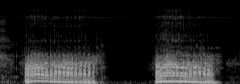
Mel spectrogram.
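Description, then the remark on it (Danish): A person imitates a dachshund growling: two loud, throaty growls, each held for most of a second, separated by a brief silent pause. “Nej, det er gravhundlyden.”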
